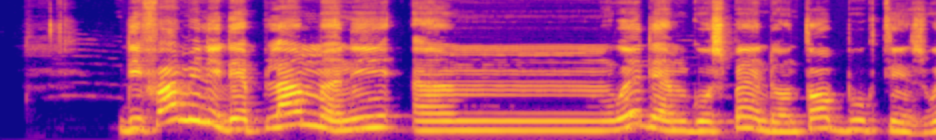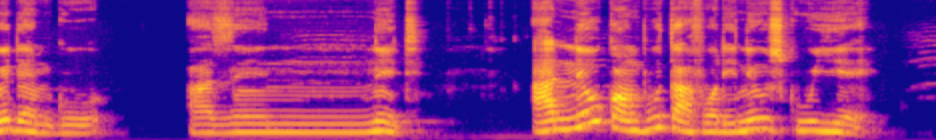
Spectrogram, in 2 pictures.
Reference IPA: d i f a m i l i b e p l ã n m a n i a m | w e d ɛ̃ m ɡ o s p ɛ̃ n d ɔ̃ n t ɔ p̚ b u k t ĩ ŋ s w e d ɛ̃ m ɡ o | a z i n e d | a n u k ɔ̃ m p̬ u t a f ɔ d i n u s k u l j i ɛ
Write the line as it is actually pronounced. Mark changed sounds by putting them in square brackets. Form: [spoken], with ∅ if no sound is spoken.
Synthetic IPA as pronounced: d i f a m i l i [d] e p l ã n m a n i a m | w e d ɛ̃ m ɡ o s p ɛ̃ n d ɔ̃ n t ɔ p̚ b u k t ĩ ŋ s w e d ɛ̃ m ɡ o | a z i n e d | a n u k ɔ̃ m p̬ u t a f ɔ d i n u s k u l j i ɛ

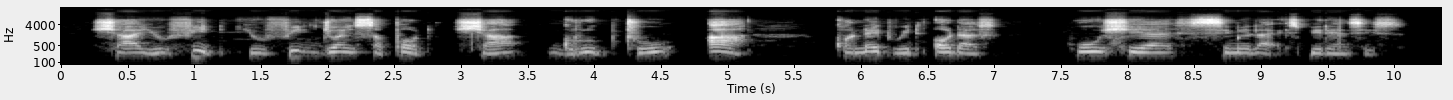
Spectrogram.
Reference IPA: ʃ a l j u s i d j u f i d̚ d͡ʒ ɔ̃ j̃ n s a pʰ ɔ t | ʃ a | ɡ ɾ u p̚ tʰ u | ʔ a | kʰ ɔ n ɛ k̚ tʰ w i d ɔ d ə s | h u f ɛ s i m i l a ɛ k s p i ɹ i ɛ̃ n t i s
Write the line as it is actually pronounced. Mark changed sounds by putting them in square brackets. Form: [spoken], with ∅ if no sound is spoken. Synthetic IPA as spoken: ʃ a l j u [f] i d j u f i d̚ d͡ʒ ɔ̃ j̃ n s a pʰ ɔ t | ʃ a | ɡ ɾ u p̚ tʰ u | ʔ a | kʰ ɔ n ɛ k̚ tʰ w i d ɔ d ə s | h u [ʃ] ɛ s i m i l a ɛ k s p i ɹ i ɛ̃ n [s] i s

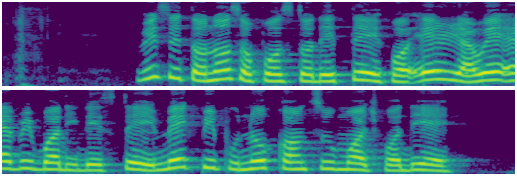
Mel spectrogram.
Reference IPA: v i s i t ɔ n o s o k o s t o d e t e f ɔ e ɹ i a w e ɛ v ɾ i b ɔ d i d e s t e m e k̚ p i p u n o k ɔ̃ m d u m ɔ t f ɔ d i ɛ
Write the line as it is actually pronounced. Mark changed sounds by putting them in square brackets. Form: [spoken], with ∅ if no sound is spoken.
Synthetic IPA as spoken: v i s i t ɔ n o s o [p] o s t o d e t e f ɔ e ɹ i a w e ɛ v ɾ i b ɔ d i d e s t e m e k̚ p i p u n o k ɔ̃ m [t] u m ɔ [t͡ʃ] f ɔ d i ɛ

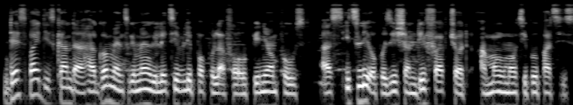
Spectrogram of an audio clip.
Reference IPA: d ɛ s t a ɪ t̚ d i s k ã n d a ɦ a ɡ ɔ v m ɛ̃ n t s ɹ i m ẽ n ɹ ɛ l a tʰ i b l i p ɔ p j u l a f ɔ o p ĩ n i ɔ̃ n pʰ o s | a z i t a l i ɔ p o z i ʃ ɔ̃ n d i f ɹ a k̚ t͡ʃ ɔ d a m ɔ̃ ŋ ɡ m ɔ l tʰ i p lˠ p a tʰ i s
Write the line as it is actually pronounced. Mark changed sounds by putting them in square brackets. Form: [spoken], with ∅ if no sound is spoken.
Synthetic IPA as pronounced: d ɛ s [p] a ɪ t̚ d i s k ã n d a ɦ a ɡ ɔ v m ɛ̃ n t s ɹ i m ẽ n ɹ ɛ l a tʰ i [v] l i p ɔ p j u l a f ɔ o p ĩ n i ɔ̃ n pʰ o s | a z i t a l i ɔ p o z i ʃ ɔ̃ n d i f ɹ a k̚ t͡ʃ ɔ d a m ɔ̃ ŋ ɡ m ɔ l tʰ i p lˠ p a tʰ i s

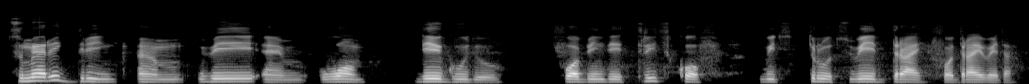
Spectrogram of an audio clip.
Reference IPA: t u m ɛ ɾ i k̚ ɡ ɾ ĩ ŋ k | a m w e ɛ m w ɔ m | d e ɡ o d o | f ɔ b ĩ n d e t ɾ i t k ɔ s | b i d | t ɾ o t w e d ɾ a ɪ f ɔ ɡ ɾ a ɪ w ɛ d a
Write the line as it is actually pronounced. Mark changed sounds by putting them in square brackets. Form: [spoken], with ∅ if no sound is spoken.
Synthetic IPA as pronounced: t u m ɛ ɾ i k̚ [d] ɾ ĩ ŋ k | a m w e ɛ m w ɔ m | d e ɡ [u] d o | f ɔ b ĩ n d e t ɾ i t k ɔ [f] | [w] i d | t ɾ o t w e d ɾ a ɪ f ɔ [d] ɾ a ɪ w ɛ d a

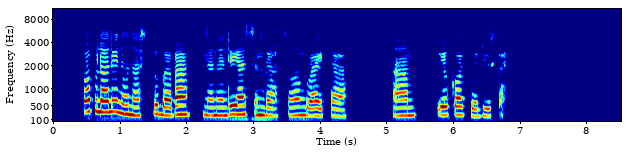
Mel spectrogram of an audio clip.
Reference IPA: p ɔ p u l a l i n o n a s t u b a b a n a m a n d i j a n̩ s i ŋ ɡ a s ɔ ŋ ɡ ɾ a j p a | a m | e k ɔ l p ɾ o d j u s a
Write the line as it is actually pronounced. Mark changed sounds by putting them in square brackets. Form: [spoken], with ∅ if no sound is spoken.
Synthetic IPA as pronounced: p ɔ p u l a l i n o n a s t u b a b a n a [n] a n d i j a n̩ s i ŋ ɡ a s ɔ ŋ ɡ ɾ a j [t] a | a m | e k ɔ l p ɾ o d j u s a

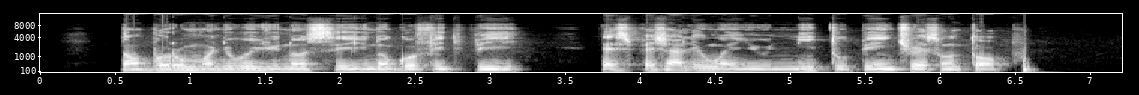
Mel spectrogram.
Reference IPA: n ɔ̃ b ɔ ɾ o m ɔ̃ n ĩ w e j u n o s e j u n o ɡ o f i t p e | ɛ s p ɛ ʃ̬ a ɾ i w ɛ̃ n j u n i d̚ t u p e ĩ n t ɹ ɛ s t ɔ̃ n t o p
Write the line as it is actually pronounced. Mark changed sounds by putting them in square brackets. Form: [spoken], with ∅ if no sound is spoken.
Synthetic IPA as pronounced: n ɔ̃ b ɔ ɾ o m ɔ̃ n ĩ w e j u n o s e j u n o ɡ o f i t p e | ɛ s p ɛ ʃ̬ a [l] i w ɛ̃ n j u n i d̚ t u p e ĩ n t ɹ ɛ s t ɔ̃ n t [ɔ] p

